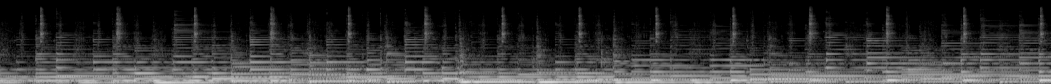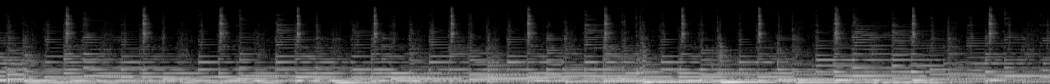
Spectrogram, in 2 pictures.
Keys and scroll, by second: 1.7 ctrl+z, 2.2 ctrl+z, 5.9 ctrl+z, 9.6 ctrl+shift+[, 11.5 ctrl+KP_Add, 11.5 ctrl++, 11.7 ctrl+KP_Add, 19.3 ctrl++, 19.3 ctrl+KP_Add, 19.5 ctrl++, 19.9 ctrl+c.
